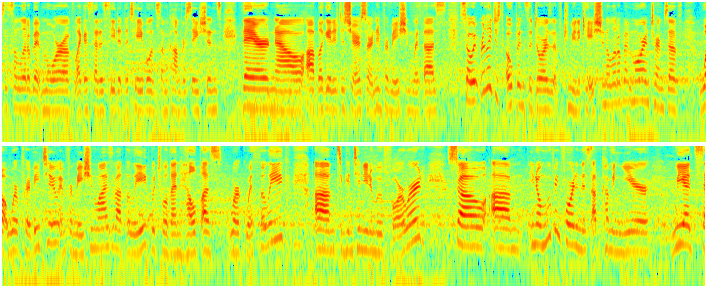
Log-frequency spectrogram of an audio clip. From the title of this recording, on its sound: Live from the 2019 USC Convention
